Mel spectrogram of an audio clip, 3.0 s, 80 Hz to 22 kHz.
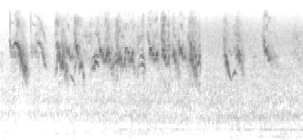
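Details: Young sparrow flown to a plum tree to be fed at a Tenmangu shrine, 15 June 2022: rapid, sharp, high chirps in close bursts, almost unbroken across three seconds.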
